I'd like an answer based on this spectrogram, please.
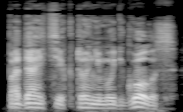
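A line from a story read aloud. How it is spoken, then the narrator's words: Hoarse general's voice. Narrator (Russian): хрипло проговорил генерал Чумаков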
